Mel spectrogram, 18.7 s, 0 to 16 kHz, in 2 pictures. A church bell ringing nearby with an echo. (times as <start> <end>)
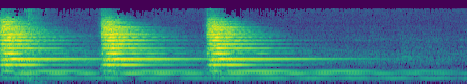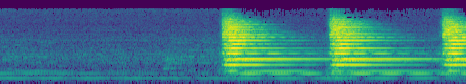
0.0 1.0, 2.0 6.0, 13.7 18.7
